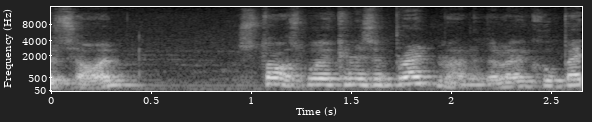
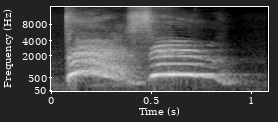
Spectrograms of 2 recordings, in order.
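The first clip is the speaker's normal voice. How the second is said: very high, slow, chirpy lady voice; a cheeky cockney burglar lady; Burglar Betty; 7 dB louder than usual. A narrator's reading. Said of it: "says Burglar Betty".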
